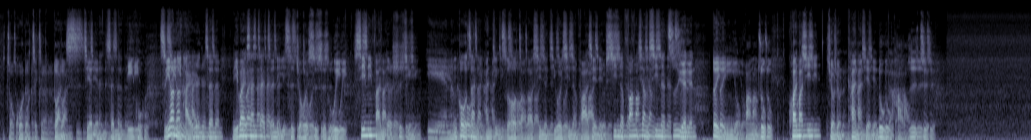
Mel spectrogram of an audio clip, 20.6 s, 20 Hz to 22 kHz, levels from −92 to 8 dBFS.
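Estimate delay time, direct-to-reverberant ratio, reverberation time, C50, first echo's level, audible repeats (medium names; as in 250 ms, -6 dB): 125 ms, no reverb, no reverb, no reverb, -6.5 dB, 1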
